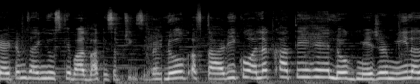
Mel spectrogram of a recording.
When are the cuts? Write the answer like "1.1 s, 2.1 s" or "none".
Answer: 1.5 s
